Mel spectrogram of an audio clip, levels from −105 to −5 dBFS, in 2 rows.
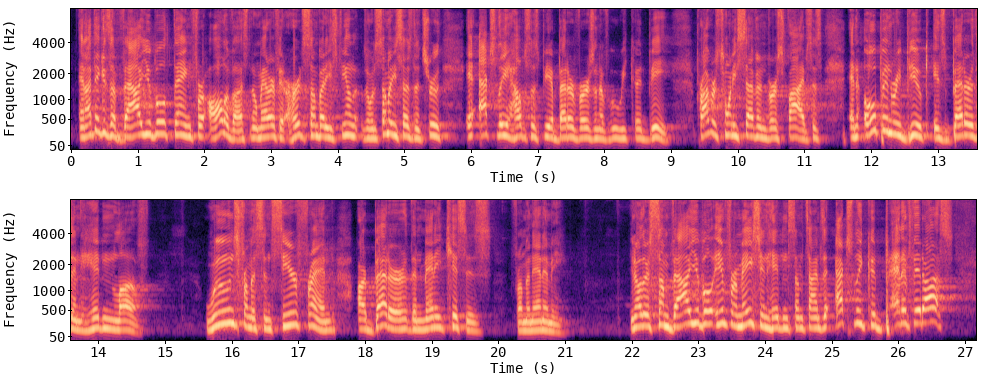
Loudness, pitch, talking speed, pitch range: -17 LUFS, 180 Hz, 165 wpm, 155-205 Hz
